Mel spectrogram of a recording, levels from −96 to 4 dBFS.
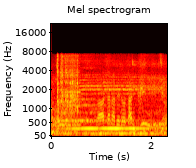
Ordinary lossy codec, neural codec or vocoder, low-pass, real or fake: none; none; 7.2 kHz; real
